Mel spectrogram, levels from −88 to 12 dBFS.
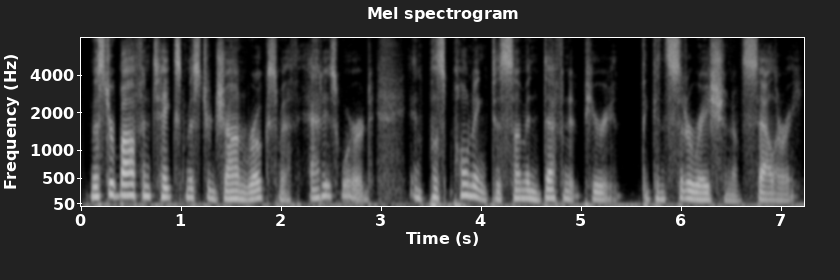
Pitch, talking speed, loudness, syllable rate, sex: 145 Hz, 160 wpm, -20 LUFS, 5.6 syllables/s, male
